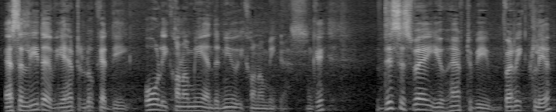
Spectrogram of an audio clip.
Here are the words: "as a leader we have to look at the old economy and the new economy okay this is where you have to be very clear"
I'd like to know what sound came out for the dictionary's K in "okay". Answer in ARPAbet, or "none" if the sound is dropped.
K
